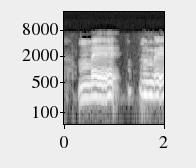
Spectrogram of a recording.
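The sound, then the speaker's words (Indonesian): Two wavering, nasal bleats of a goat, with a lower fundamental and bright harmonics. A long quavering cry comes first, then after a short gap a second bleat begins and is still going at the end, heard in a children's story about sheep. “Kambing. Oh iya, itu mah kambing.”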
